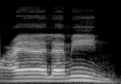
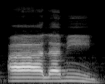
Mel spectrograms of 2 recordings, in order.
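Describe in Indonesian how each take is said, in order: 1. Kata itu dimulai dengan bunyi ain dari tenggorokan. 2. Kata itu dimulai dengan hamzah biasa. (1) "Yang kena baca alamin" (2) "Dia baca alamin. Batal"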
